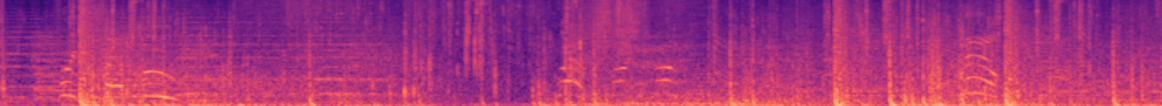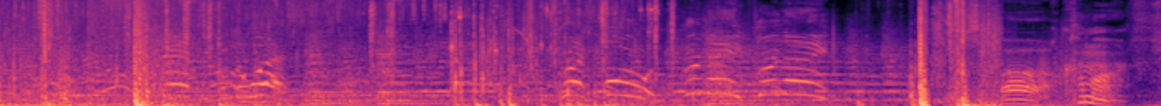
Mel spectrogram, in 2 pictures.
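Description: Soldiers open fire during the D-Day campaign of Call of Duty WWII, a dense and continuous fusillade of close rifle and machine-gun shots mixed with battlefield noise and shouted voices.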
